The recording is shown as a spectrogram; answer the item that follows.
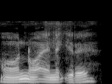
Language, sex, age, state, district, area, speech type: Santali, male, 45-60, Odisha, Mayurbhanj, rural, spontaneous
